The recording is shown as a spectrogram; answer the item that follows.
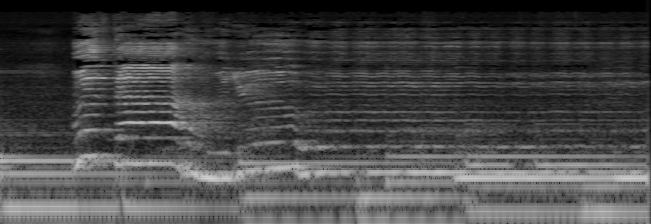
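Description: Live blues song on electric keyboard: sustained chords over changing bass notes, with a sung phrase from about one to two and a half seconds in that slides down in pitch.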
